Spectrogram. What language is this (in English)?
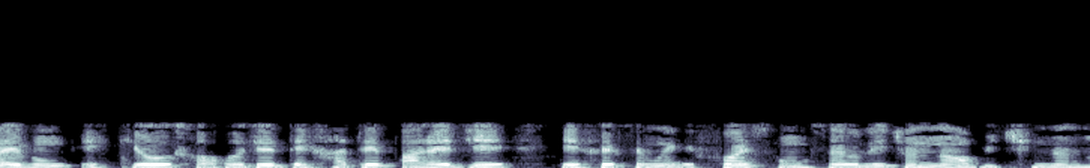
Bangla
